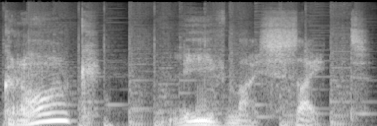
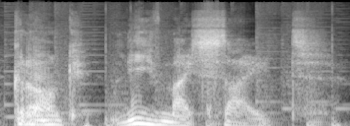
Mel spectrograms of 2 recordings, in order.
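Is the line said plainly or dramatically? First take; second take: dramatically; plainly. First: It is said in a dramatic way. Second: It is said plainly, without drama.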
